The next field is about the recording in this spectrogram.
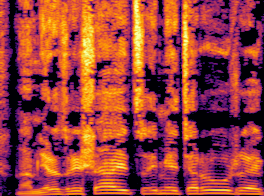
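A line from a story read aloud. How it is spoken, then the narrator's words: Shouting. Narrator (Russian): кричал Ниндзин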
